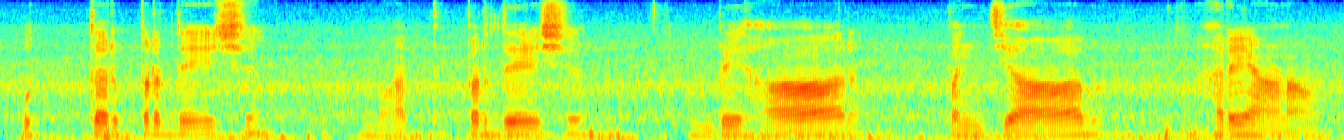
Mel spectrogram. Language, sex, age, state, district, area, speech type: Punjabi, male, 18-30, Punjab, Mohali, rural, spontaneous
